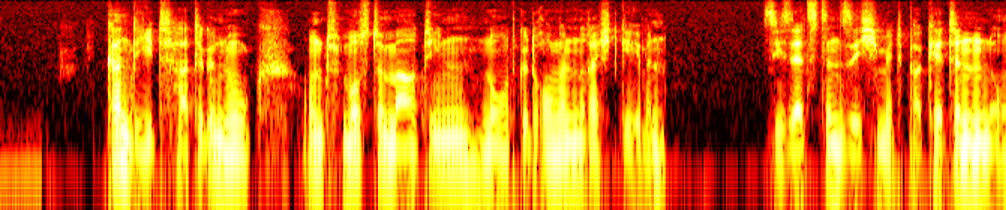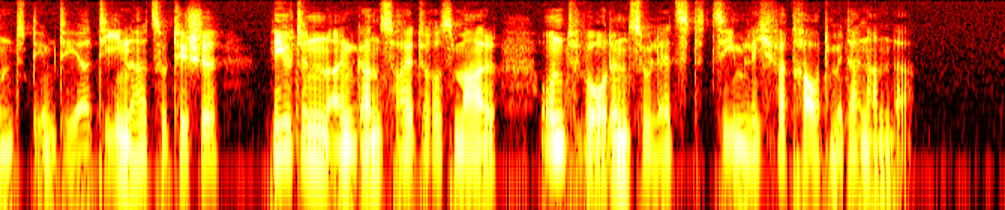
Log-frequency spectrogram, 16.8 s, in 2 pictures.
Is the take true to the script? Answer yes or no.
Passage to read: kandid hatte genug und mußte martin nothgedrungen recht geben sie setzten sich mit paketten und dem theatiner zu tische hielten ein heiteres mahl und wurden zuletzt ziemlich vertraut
no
